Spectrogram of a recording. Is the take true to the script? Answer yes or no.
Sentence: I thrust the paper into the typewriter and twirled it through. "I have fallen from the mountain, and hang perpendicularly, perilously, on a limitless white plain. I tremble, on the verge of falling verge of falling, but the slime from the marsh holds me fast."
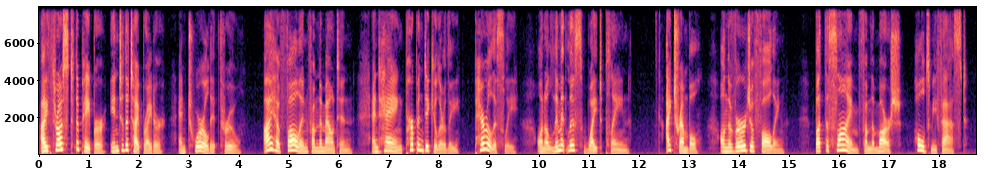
no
